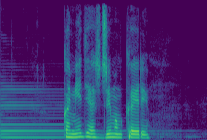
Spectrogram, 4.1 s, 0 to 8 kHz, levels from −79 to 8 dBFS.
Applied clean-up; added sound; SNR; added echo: neural separator model SepFormer DNS4.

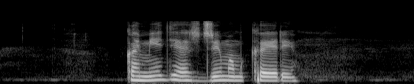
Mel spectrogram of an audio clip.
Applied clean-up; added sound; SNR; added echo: none; none; none; none.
